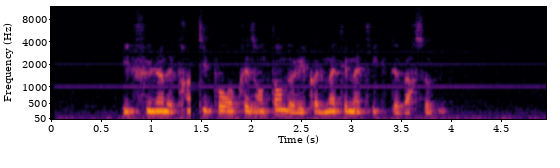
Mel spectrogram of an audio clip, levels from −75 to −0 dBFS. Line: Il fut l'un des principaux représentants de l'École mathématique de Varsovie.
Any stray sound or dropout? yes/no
yes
